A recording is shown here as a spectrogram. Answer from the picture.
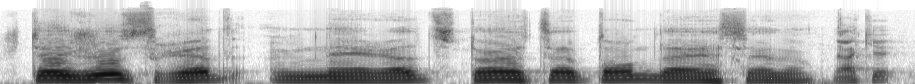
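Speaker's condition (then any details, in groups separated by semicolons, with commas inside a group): Amyotrophic lateral sclerosis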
